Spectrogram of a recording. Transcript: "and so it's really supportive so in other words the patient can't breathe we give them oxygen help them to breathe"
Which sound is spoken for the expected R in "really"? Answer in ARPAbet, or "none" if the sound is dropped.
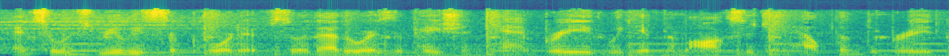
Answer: R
